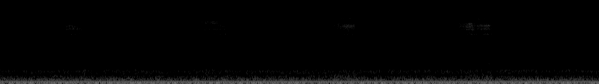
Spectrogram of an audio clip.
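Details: Young wild barn owl nestling begging at feeding time inside a nest box. Loud, noisy, snoring hisses repeat in quick uneven pairs and singles, with a steady electrical hum beneath.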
